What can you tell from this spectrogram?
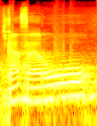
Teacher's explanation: runya dipanjangkan dua harakat wau sukun sebelumnya dammah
